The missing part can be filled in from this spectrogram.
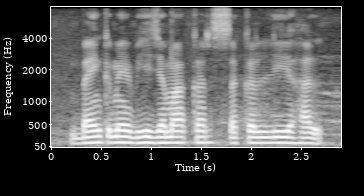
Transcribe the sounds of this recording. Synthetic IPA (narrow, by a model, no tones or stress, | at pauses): bɛ̃ŋkmebʱid͡ʒəmakəɾsəkəlːiɦəl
